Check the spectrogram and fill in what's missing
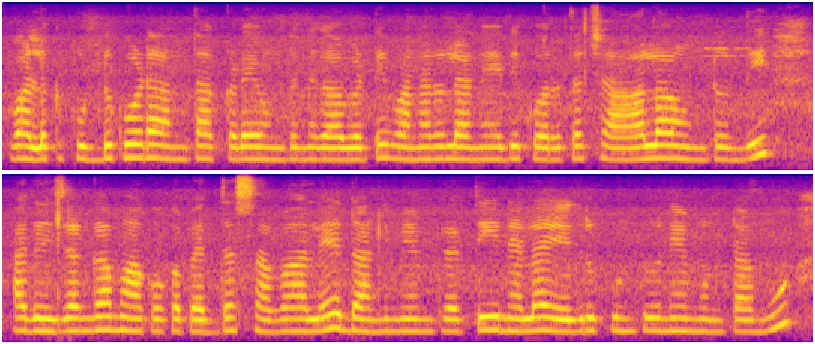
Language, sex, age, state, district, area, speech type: Telugu, female, 18-30, Andhra Pradesh, Palnadu, rural, spontaneous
